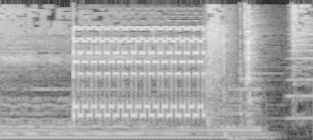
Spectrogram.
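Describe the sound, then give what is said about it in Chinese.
A telephone rings for an incoming call, a rapid electronic trill that repeats in short bursts over a sustained musical bed, fairly loud. “起身啦，白元浩打俾你。”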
